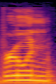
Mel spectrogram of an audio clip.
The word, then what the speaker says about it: Bruin: Is that how you say it, Bruin? Bruin and Destiny. Yeah, because Bruin is Brewen.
